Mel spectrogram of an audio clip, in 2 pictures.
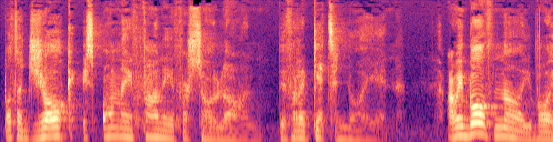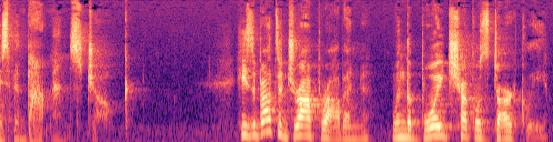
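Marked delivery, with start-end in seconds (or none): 0.0-6.9 grinning Joker. Acted. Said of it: "grin, saying".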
